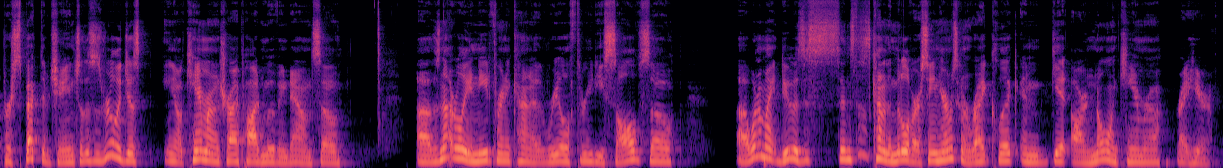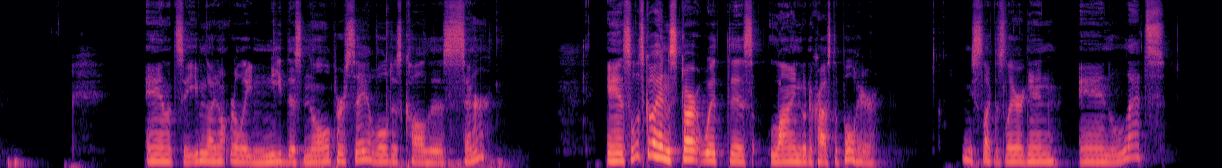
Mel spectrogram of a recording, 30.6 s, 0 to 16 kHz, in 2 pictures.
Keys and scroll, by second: 18.6 Return, 18.7-21.7 typing, 27.4 e.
